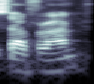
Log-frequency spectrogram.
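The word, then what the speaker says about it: Safran: सफ़रान obviously इसकी exact pronunciation यही होगी सफ़रान, कि वो जॉइंटली जो है वो डेवलप करे, डिज़ाइन करे, मैन्युफैक्चर करे इंजन्स जो कि इंडिया को दिए जाएंगे।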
